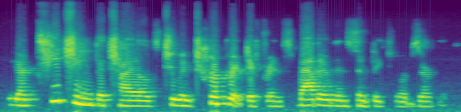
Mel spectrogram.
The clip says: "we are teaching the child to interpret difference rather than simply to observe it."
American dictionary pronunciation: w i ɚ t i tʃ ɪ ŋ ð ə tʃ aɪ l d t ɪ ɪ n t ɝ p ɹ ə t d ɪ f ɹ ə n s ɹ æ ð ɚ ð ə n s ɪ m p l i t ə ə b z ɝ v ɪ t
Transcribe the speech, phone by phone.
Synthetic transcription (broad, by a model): w i ɚ t i tʃ ɪ ŋ ð ə tʃ aɪ l d t ɪ ɪ n t ɝ p ɹ ə t d ɪ f ɹ ə n s ɹ æ ð ɚ ð ə n s ɪ m p l i t ə ə b z ɝ v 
